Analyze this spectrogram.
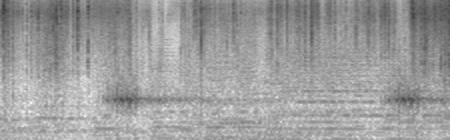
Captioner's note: wrapper easily ripping out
